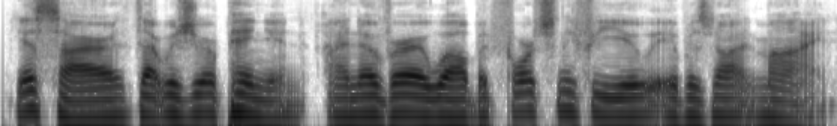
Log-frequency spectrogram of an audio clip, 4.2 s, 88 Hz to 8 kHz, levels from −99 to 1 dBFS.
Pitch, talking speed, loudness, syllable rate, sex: 125 Hz, 260 wpm, -17 LUFS, 6.3 syllables/s, male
